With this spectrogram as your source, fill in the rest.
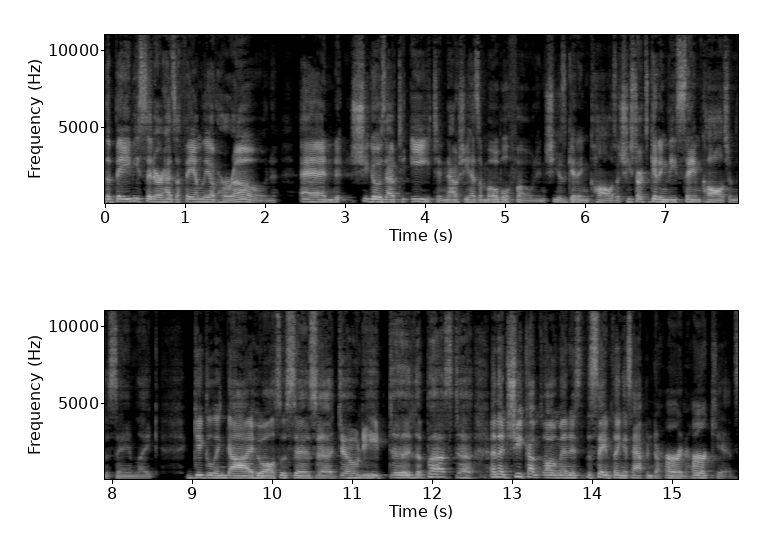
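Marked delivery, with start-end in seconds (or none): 10.8-12.5 very slow, creaky, creepy serial-killer drawl. Telling a story of a giggling caller phoning the babysitter; creepy serial-killer phone voice. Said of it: "your serial killer voice on the phone".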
